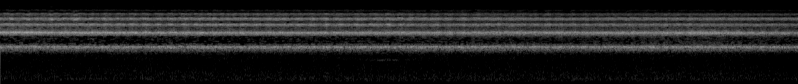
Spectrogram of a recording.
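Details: Continuous higurashi cicada chorus, a dense high-pitched metallic ringing with a quick tremolo, starting strong and fading slightly toward the end, alone against a quiet background.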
